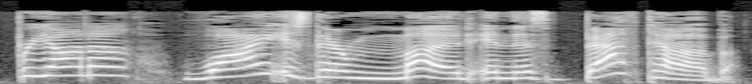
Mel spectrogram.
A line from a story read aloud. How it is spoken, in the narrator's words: I screamed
